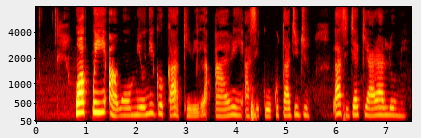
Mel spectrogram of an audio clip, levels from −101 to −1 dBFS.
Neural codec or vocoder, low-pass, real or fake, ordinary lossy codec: none; none; real; none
